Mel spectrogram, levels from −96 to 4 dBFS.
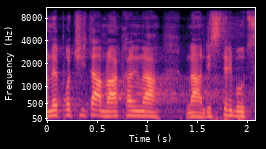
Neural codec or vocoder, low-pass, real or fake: vocoder, 24 kHz, 100 mel bands, Vocos; 9.9 kHz; fake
